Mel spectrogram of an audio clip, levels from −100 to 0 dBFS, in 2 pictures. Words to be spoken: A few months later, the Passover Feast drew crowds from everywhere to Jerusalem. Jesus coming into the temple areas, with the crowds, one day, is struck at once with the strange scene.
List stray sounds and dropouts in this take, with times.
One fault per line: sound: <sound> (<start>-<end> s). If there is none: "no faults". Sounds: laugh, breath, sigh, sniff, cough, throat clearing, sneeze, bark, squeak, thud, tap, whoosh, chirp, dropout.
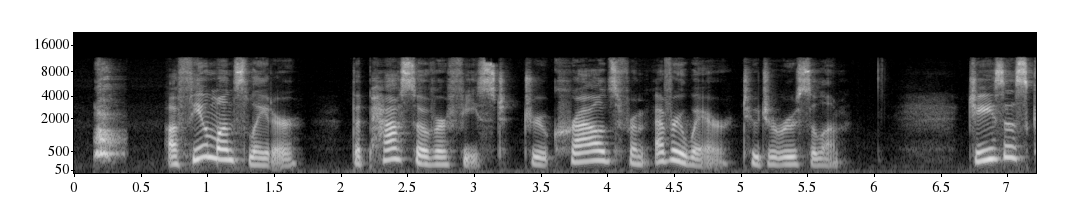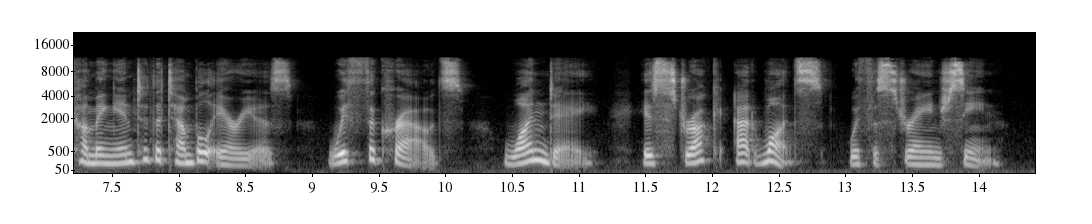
sound: bark (0.1-0.4 s)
